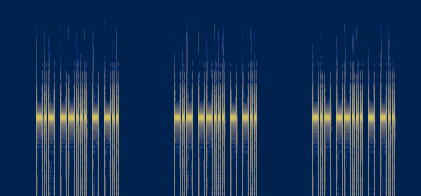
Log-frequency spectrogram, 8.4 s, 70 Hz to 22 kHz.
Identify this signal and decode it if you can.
Morse code, heard as a keyed tone, about 30 wpm, 700 Hz. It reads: K7TD K7TD K7TD
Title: Easy Call Signs Repeated 3x - 30wpm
